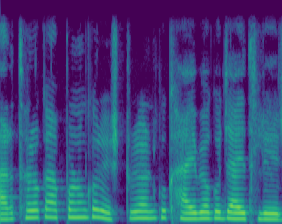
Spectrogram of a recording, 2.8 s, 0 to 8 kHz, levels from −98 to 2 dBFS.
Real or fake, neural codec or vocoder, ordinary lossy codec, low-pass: real; none; none; 7.2 kHz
